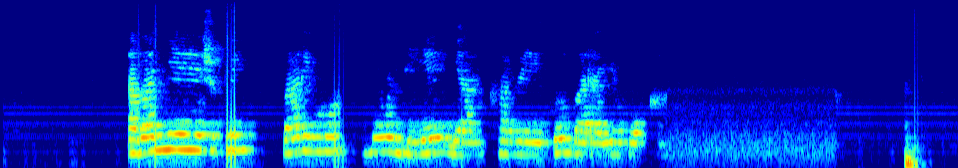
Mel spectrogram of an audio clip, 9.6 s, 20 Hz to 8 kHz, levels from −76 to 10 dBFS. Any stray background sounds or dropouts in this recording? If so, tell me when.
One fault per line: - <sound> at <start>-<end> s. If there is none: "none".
none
